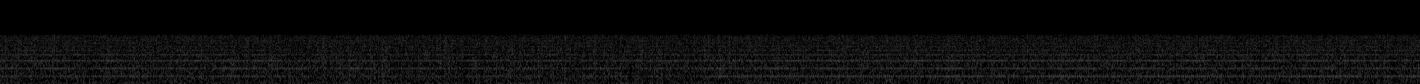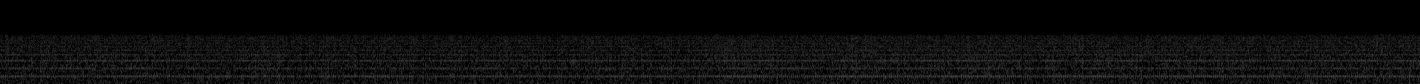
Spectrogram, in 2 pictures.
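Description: Steady electrical hum made of several constant tones over an even hiss, unchanging throughout. It is the noise floor of a raw FPV video recording.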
